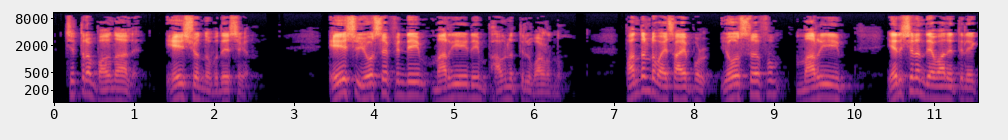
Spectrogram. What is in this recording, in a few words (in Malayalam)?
good news malayalam, drama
